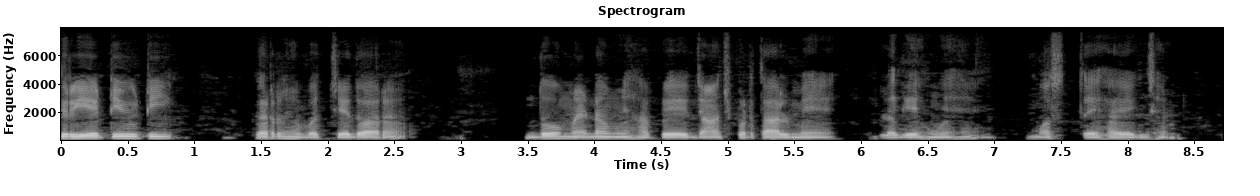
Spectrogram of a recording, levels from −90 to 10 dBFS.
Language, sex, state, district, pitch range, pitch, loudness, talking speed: Hindi, male, Chhattisgarh, Balrampur, 105-125 Hz, 110 Hz, -18 LUFS, 135 wpm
